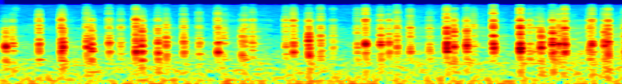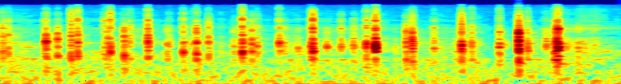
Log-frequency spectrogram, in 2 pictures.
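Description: Long acrylic nails on both hands tap and scratch the sides of a hexagonal printed cardboard haggis box, which is hollow with the tin inside. Rapid, dry clicking taps fall in a dense stream with short scratches between them. Each tap dies out almost at once.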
